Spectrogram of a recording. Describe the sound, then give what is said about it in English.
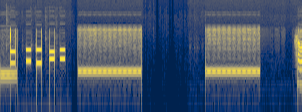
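A telephone number dialed on touch tones: a rapid series of short beeping dual tones, then two long, steady ringing tones separated by silence. “All right, I'm going to dial her number right now, okay? Okay, I'm ready. All right, here we go.”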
